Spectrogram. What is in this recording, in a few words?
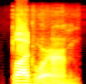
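"bloodworm", American English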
